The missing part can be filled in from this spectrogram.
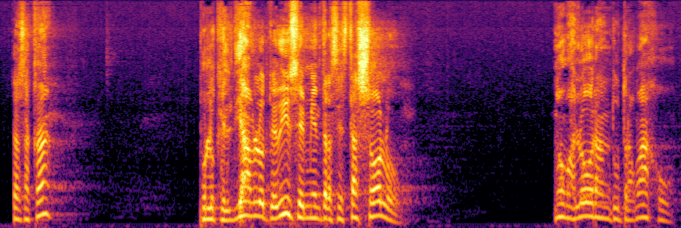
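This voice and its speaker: Male pastor, impassioned sermon, high voice, long church reverb. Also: a little slow. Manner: impassioned preaching that swings between loud emphasis and hushed tones. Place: church sanctuary.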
